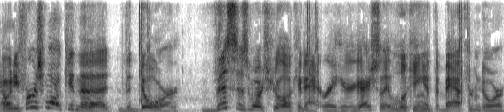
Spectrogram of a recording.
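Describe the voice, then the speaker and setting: At a very fast pace with hardly any pauses, a man talks with a fairly high pitch and very wide pitch swings. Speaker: RV dealer presenter. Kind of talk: product walkthrough tour. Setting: inside small camper trailer. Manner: casual, halting with fillers.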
